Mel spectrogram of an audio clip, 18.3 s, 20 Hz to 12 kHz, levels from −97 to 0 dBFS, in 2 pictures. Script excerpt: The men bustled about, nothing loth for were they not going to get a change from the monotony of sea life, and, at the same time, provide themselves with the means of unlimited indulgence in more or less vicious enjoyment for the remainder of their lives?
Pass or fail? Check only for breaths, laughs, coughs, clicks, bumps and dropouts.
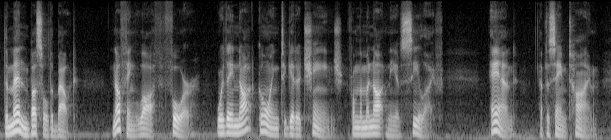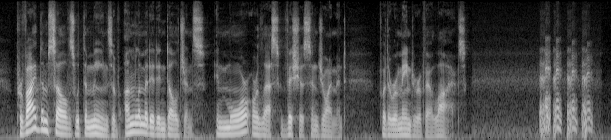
fail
